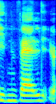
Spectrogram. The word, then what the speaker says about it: invalid: The word invalid, right, is supposed to be said as invalid.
